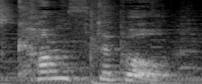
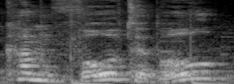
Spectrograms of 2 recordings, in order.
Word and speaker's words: comfortable: best Hermione impression you're saying it wrong it's comfortable not comfortable if you think using sounds in your classroom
